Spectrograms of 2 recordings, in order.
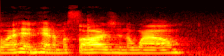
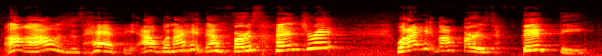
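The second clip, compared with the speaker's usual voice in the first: ordinary talk, nothing marked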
